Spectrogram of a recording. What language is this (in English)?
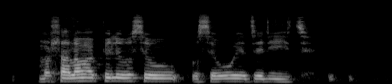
Southern Sotho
